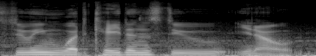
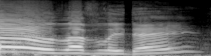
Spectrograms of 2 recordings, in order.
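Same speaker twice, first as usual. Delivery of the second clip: higher, louder cheerful greeting; cheery passerby; 6 semitones higher, 8 dB louder than usual. Acted. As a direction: greet the street brightly. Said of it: "They're like".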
